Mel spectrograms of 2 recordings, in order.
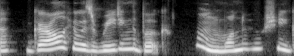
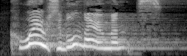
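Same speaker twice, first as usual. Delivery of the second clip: affected, knowing voice. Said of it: "So you see where I get my, uh, Julia from".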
